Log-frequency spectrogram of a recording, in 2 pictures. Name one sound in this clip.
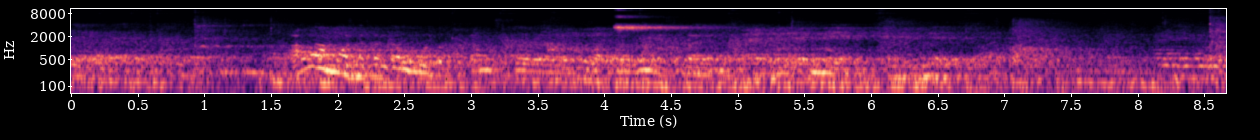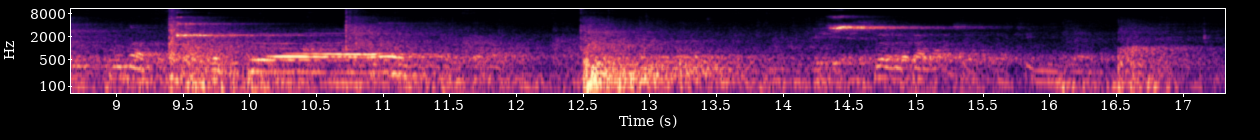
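Rackets sharply strike a shuttlecock in a large echoing hall.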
